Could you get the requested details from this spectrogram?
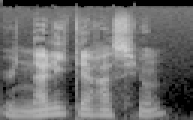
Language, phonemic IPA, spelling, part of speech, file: French, /a.li.te.ʁa.sjɔ̃/, allitération, noun, Fr-allitération.ogg
- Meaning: alliteration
